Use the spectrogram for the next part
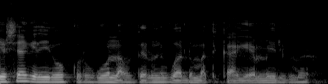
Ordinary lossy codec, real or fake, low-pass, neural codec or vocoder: none; real; 19.8 kHz; none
